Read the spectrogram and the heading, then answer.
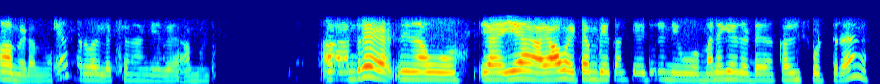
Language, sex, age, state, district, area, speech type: Kannada, female, 18-30, Karnataka, Vijayanagara, rural, conversation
